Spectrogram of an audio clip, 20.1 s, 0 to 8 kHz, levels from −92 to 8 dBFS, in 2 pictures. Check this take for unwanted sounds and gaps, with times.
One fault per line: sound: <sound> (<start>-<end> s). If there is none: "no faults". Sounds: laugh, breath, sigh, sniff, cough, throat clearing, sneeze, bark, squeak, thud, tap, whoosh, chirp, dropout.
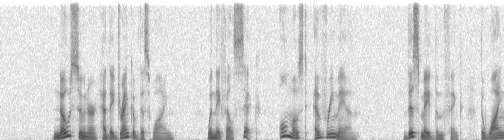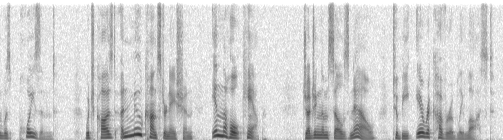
no faults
